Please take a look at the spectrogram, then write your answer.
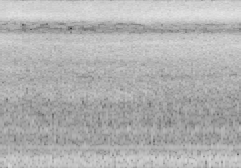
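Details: Carrier rooftop unit at a restaurant that wasn't reaching temperature, fired up after connections were tightened and blower amp draw checked: a steady, even roar with a low rumble and no knocking or whistling. The gas burner lit and is firing normally.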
